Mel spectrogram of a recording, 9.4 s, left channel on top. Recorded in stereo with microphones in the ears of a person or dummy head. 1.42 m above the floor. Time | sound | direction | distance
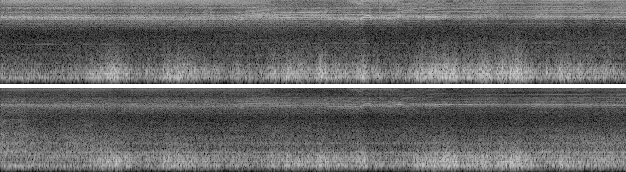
0.0 | an insect | 35° left (ahead or behind) | ?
